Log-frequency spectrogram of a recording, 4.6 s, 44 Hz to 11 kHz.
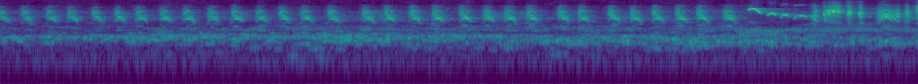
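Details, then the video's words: Singing melodious warbler recorded at Hegenheim, France, June 2023: a quick run of evenly spaced high buzzy pulses, about six per second for nearly four seconds, breaking into a brighter jumble of varied notes at the end, over a steady low background hum. "Melodious Warbler - Orpheusspötter - Hippolais polyglotta - singing"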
